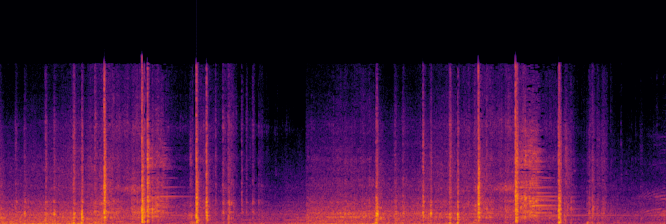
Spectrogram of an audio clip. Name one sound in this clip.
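A skateboard clacks hard as it lands and hits the ground.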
